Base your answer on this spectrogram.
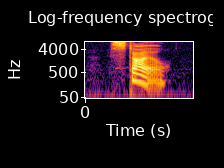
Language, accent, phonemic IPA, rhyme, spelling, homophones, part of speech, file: English, General American, /staɪl/, -aɪl, style, stile / Styal, noun / verb, En-us-style.ogg
- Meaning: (noun) Senses relating to a thin, pointed object.: A sharp stick used for writing on clay tablets or other surfaces; a stylus; (by extension, obsolete) an instrument used to write with ink; a pen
